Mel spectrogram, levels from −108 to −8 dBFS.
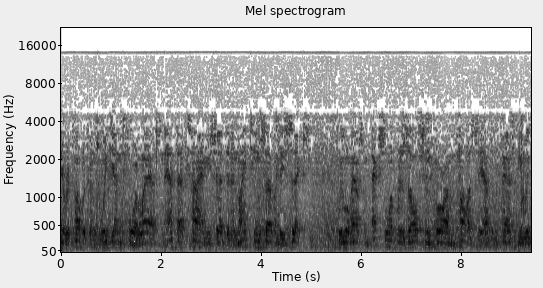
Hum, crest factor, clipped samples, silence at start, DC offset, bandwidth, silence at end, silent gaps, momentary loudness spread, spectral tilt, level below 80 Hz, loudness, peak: none; 14 dB; under 0.1%; 0 s; under 0.1%; 14.5 kHz; 0 s; none; 5 LU; -7 dB/octave; -46 dBFS; -16 LUFS; 0 dBFS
